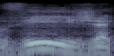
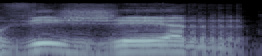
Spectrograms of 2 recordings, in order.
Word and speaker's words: vige: O verbo que significa estar vigente, que significa estar em vigor, é o verbo viger. A pronúncia é o contrato vige, o contrato vigeu.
